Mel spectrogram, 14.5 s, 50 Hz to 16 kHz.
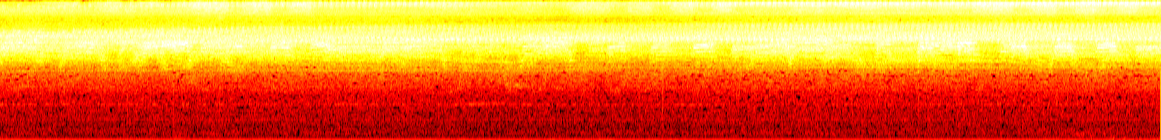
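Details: Dense chorus of higurashi cicadas recorded in August 2011 near the boundary of the restricted zone in Minamisoma, Fukushima Prefecture, extremely loud; a continuous high shrill wall of sound with faint pulsing phrases layered over it.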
